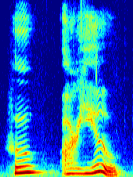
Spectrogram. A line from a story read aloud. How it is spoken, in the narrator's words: asked Ruby softly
